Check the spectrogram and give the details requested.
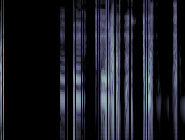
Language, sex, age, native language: Icelandic, female, 8, Icelandic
